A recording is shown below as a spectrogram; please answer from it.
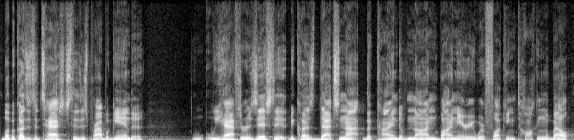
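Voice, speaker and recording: A man's voice: medium pitch, moderate pace, clear, resonant tone. A man hosting a live stream, talking casually with a co-host, profane and exasperated, often restarting his sentences.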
